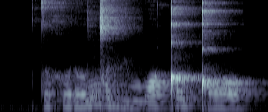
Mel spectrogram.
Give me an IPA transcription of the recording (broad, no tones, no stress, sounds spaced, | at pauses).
t ɤ x ɤ ɾ ɤ ŋ͡ǀ ə vʲ ɔ m b ɒ ǃ ɤ w ǃ ɔ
